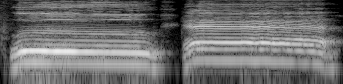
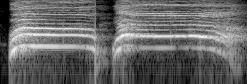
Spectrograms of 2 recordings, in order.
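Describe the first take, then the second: First: The cheer is deep, low and flat. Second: The cheer is loud, high and excited. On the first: Fans are showing no real excitement. The speaker calls it wrong. "Sound like a fucking talking ass cow with a deep ass voice" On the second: Fans are showing real excitement. The speaker calls it right. "That's how loud a W W E fan is supposed to be"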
